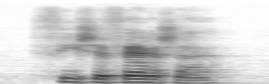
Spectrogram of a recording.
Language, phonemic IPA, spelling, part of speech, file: Dutch, /ˈvisə ˈvɛrsɑ/, vice versa, adverb, Nl-vice versa.ogg
- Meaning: vice versa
